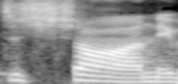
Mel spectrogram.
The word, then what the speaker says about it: DeShone: And DeShone Kizer is now for sure, and it is DeShone, even though it's spelled DeShone.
